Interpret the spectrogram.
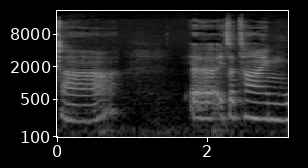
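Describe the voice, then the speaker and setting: Audible room echo surrounds a woman speaking with a Brazilian accent, medium pitch and fairly even intonation. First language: Brazilian Portuguese. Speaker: playwright. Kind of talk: live online talk. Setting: live stream. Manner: halting, many fillers.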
